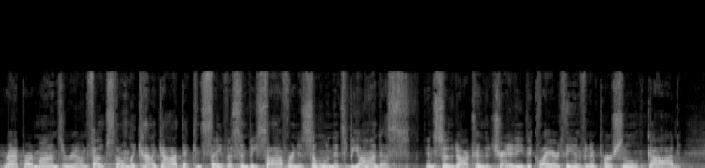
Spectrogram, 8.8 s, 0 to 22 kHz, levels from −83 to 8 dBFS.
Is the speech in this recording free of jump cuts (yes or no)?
no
